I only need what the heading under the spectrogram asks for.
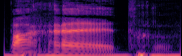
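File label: "paraitre", French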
